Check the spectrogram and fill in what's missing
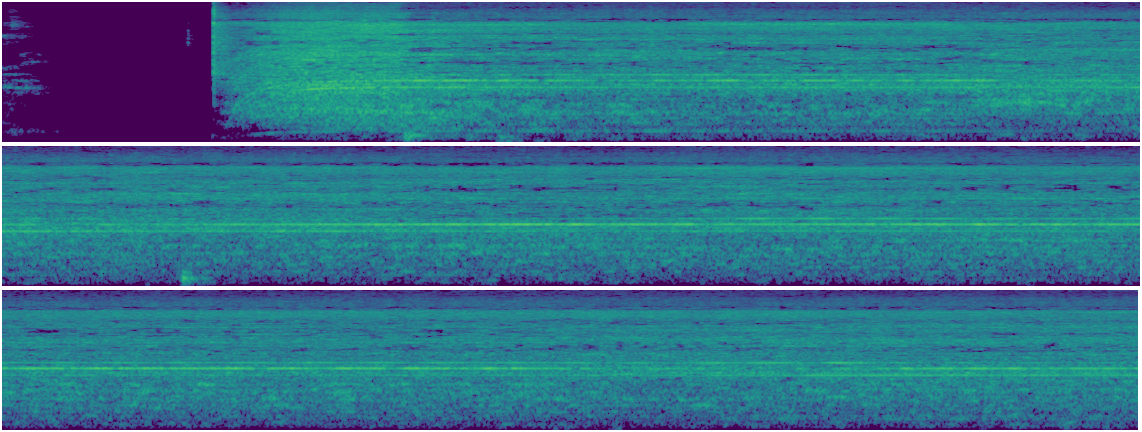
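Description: A hair dryer switches on after a brief quiet moment and runs steadily with a loud whooshing whine while drying paint, continuous and unchanging throughout.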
